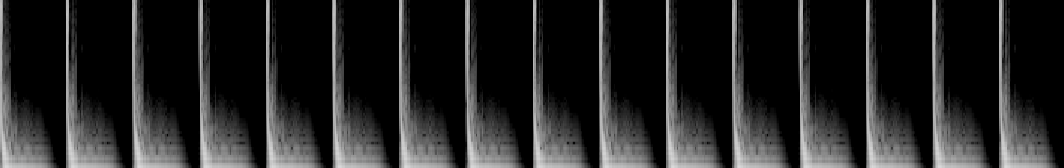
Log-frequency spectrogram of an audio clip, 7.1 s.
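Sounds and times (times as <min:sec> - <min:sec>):
techno kick drum loop at 135 bpm: 0:00.0 - 0:07.0.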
